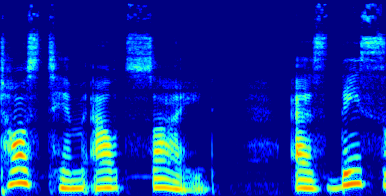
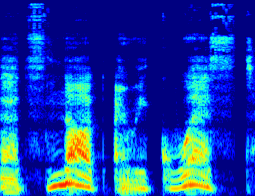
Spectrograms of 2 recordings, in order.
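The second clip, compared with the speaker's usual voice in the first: menacing, gruff, rough-edged, threatening beast voice. A character who has never been disobeyed answers Belle in a gruff, threatening voice. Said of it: "In a gruff, threatening voice".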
